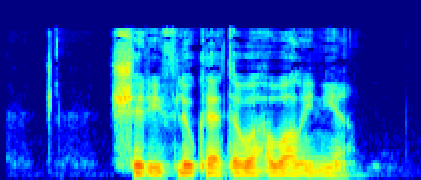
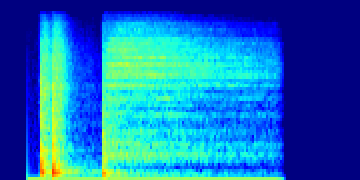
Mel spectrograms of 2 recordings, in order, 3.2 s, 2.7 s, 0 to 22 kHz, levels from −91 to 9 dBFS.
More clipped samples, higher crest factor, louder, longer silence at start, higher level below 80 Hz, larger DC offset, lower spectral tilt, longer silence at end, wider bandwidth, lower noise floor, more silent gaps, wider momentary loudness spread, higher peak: neither; second, 18 dB vs 24 dB; first, -19 LUFS vs -22 LUFS; first, 0.85 s vs 0.3 s; about the same, -56 dBFS vs -52 dBFS; second, under 0.1% vs 1%; about the same, -5 dB/octave vs -4.5 dB/octave; about the same, 0.55 s vs 0.55 s; second, 11.5 kHz vs 15.5 kHz; about the same, -43 dBFS vs -42 dBFS; neither; about the same, 22 LU vs 21 LU; second, -4 dBFS vs 0 dBFS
